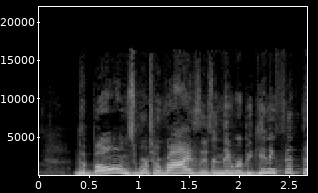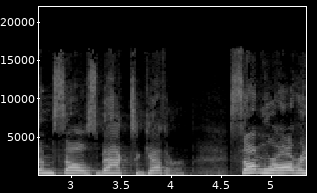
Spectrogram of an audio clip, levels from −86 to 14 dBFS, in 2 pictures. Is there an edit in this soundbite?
yes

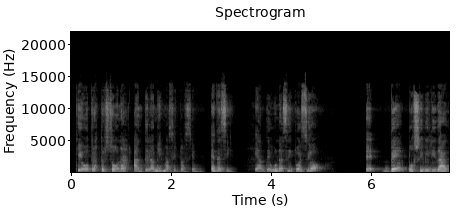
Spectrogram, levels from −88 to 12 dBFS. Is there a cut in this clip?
yes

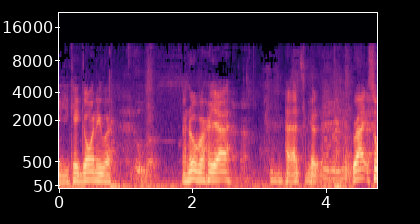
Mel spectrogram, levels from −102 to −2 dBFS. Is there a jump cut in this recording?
yes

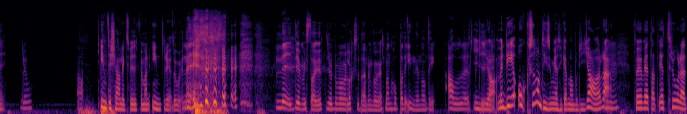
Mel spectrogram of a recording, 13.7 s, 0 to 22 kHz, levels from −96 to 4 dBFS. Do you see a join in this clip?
no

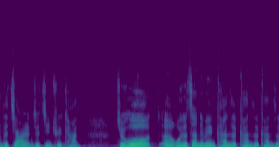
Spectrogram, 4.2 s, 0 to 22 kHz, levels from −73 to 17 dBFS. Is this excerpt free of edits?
yes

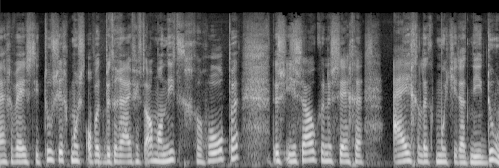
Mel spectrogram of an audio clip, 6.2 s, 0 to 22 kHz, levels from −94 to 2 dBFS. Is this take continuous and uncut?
no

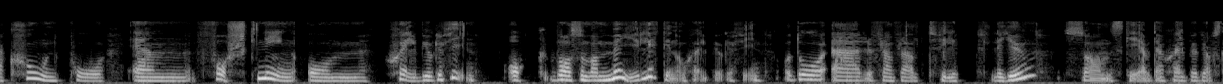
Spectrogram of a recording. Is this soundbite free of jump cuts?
yes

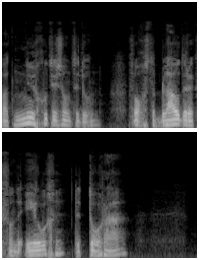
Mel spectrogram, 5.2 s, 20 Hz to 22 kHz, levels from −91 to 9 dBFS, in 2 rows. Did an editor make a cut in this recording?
no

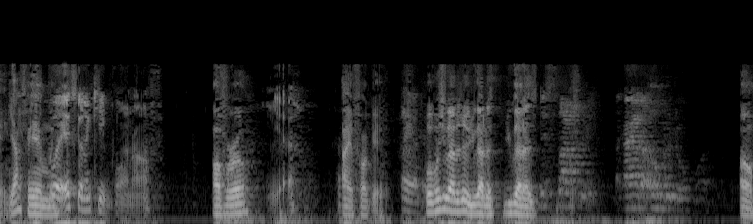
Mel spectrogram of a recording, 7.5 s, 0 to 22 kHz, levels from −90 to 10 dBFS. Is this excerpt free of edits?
no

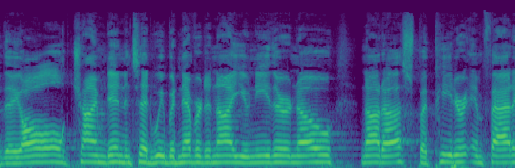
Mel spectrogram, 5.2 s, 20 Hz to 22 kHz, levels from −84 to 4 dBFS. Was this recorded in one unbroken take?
yes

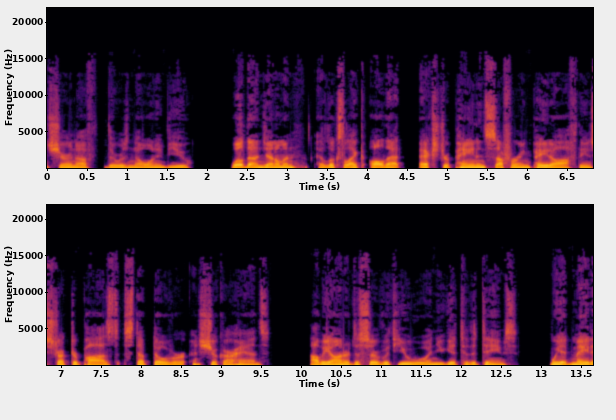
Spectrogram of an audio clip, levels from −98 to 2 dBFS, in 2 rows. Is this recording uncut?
yes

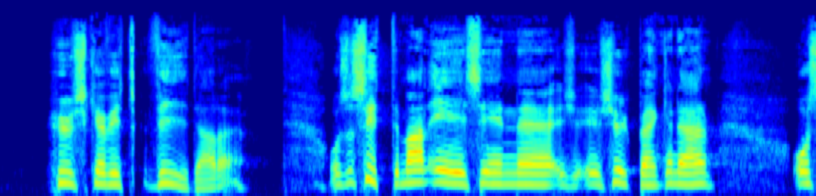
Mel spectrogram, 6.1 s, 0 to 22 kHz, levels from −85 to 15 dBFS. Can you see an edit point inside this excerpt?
yes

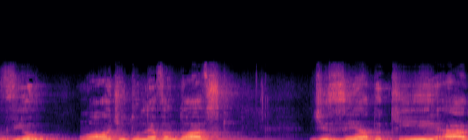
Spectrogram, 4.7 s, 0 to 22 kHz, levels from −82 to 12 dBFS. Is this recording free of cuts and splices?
yes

